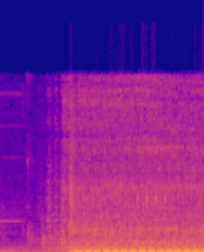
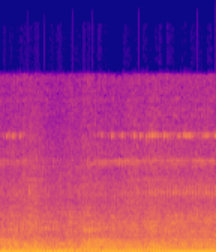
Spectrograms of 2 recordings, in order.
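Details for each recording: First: Honda Scoopy FI scooter, no fault codes: cranks into a lumpy, pulsing idle and dies when throttle is opened. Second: Honda Scoopy/Beat FI scooter after fixing hesitation on initial throttle, traced to a faulty side stand switch cutting current. Engine rises and falls smoothly with each blip, no stumbling or cutting out; pulls clean and light. Normal revving.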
